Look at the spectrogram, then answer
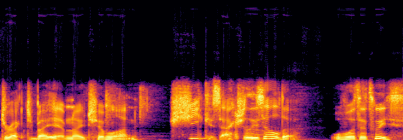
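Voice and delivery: put-on plain American voice with no accent. Joking about a twist in a Zelda show: M. Night Shyamalan impression. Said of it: "Was that your impression of M. Night Shyamalan?".

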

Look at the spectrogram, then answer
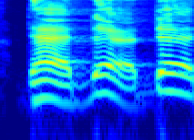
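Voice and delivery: mock tearful, high, crying little girl voice. A father retells his daughter running in, imitating a crying child. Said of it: "She's crying".

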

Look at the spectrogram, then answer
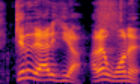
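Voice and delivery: snapping, hostile, high, aggressive outburst. Reacting to pen marks on the face from the other speaker's pen: aggressive outburst. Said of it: "that was really aggressive of me".

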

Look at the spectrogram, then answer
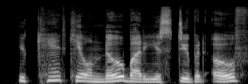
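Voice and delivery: mocking, jeering taunt. Annabeth answers the howling Polymephus, taunting. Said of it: "she taunted".

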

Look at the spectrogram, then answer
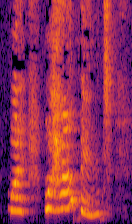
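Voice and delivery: gasping. The little girl mouse opens her eyes after the furnace explodes, gasping. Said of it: "Gasped the little girl mouse".

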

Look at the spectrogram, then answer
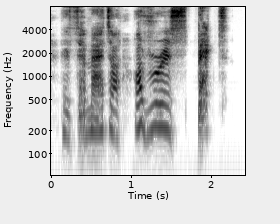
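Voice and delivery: booming, loud, regal declaiming voice. Narrator voices the infuriated king complaining that a farmer skips his gatherings, booming. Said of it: "he boomed out".

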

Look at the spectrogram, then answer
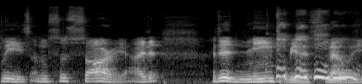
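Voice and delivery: put-on heartbroken, sorry-sounding voice. Voicing the smelly pet apologizing: voicing Max, mock heartbroken. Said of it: "He's just, like, heartbroken".

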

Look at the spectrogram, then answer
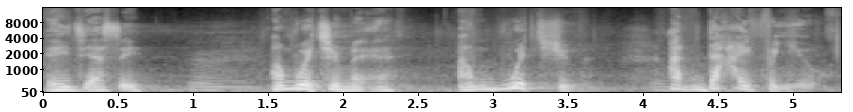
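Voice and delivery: low voice full of love. Describing the voices of God, voicing Jesus: imitating Jesus' loving voice. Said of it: "It is a voice of love".

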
